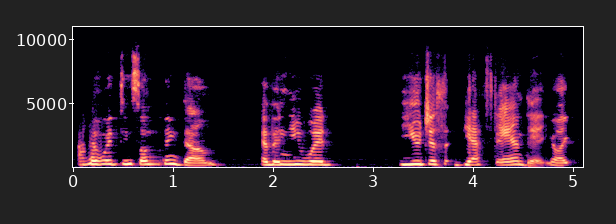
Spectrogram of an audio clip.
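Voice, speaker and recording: A high-pitched woman co-hosting a podcast, chatting and recounting old work stories. She laughs freely between phrases. The sound is close and dry. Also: normal speed, no room sound, rough recording. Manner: laughs often, chatty storytelling. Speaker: podcast co-host. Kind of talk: casual chat.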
